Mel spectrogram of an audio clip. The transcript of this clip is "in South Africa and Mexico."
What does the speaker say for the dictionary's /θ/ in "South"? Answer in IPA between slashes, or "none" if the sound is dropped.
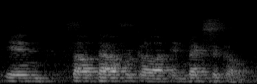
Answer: /θ/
